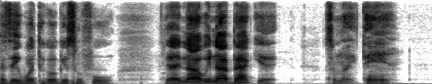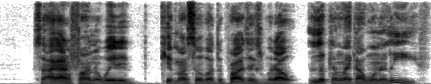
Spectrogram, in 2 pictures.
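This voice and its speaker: Against a quiet background, a man speaks at a very fast pace with fairly even intonation. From New York City (Harlem, Bronx); New York. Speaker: rapper; podcast guest. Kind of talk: interview. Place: studio. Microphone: studio mic.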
